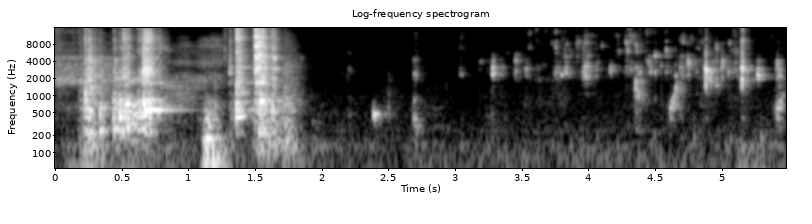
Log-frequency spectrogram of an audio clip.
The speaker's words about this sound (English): Okay, I am pouring in. I'm pouring in the fixer now.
